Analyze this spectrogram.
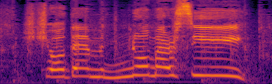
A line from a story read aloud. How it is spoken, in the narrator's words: He shouted, then gasped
